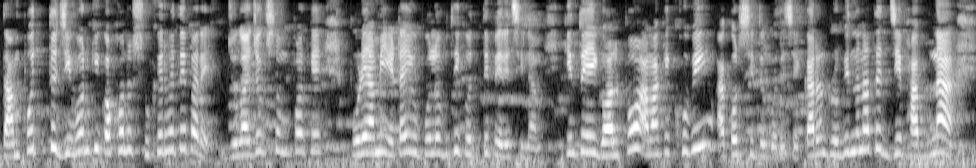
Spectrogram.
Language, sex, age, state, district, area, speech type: Bengali, female, 30-45, West Bengal, Uttar Dinajpur, rural, spontaneous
